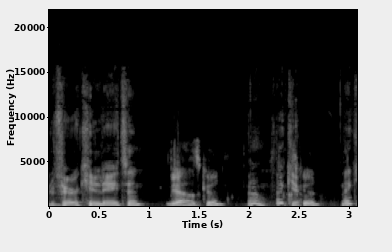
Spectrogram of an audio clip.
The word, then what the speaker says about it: Verkligheten: Verkligheten.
